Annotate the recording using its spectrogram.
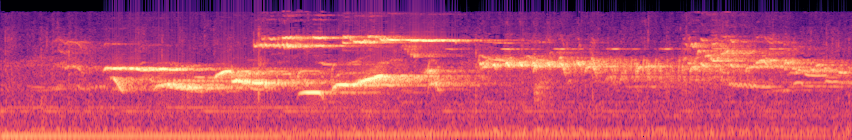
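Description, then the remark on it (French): Several birds sing at once in a lively dawn chorus over misty wetlands in a river valley near Amiens, France: overlapping high whistles, trills and chirps, with a faint low hum underneath and no voices. “À l'aube, quand la brume floute le paysage, le règne musical des oiseaux commence.”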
